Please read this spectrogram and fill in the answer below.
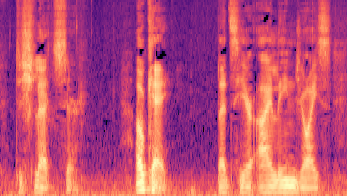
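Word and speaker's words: Paul de Schlözer: Paul de Schleitzer. Yes, you pronounce it well. That's why I asked you. I just say de Schleitzer.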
